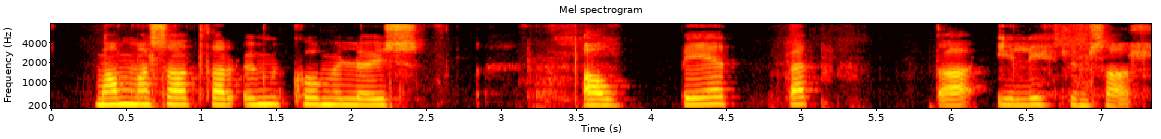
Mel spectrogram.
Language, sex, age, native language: Icelandic, male, 11, Icelandic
